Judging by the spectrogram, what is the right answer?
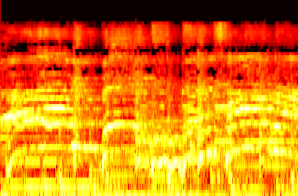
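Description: A band playing a pop-rock song: a lead voice sings over guitar and drums.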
